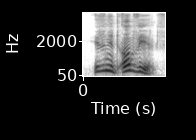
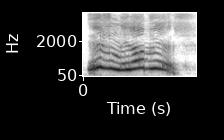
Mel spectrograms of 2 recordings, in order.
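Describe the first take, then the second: First: Emphatic. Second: Much higher, slower and louder isn't it obvious, squeaked out; cartoonish high-pitched emphasis; shrill exaggerated. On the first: Acted. Rhetorical question, then repeated. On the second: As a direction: overdo the question like a mocking squeal. The repeat, exaggerated.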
